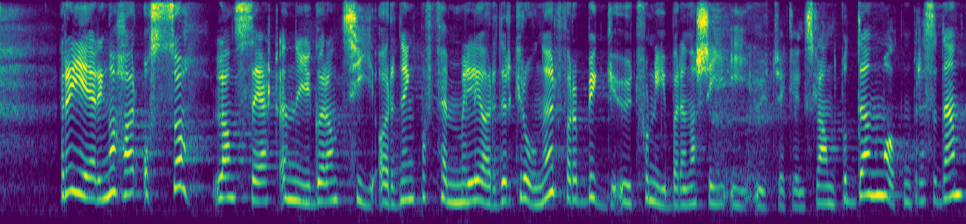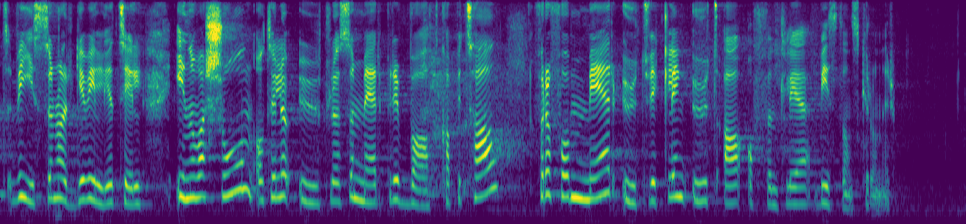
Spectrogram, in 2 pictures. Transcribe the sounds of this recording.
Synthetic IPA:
ɾɛjeːɾɪŋɑɦɑɾɔsɔlɑnseːʈʰɛnːyːɡɑɾɑnt̪ʰiːʔɔɾd̪nɪŋpʰɔfɛmːɪlɪɑɾd̪əɾkʰɾuːnəɾfɔɾɔbʏɡːəʔʉːt̪fɔɳyːbɑːɾəɛnæʂiːʔɪʔʉːt̪ʰʋɪklɪŋslɑnːpʰɔd̪ɛnːmoːt̪n̩pʰɾɛsɪd̪ɛnt̪ʋiːsəɳɔɾɡəʋɪljət̪ʰɪlʔɪnʊʋɑʂuːnɔt̪ʰɪlɔʉːt̪ʰløːsəmeːɾpʰɾɪʋɑːt̪kʰɑpɪt̪ʰɑːlfɔɾɔfoːmeːɾʉːt̪ʰʋɪklɪŋʉːt̪ʰɑʔɔfːənt̪ʰlɪəbiːst̪ɑnskʰɾṵːnə̰ɾ

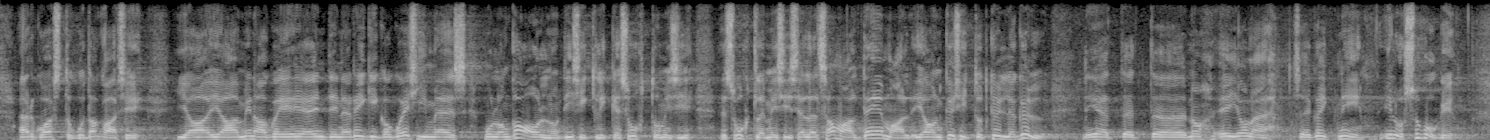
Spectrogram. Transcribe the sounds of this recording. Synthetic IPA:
ærɡ̥uɑst̪uɡut̪ɑɡ̥ɑsʲi | jɑjɑminɑkuje̞nd̪̥ine̞ɾiːɡiko̞ɡ̥ue̞sʲime̞ːsmulːo̞nkɑːo̞lnud̪isiklikːˑe̞suht̪umisi | suht̪le̞misise̞lːe̞lsɑmɑlt̪e̞ːmɑljɑo̞nkysʲit̪ːˑud̪̥kylːjɑkylː | niːe̞t̪ːe̞t̪ːno̞he̞jo̞le̞se̞ːkɤjkːniːilusːuɡ̥uɡ̥i

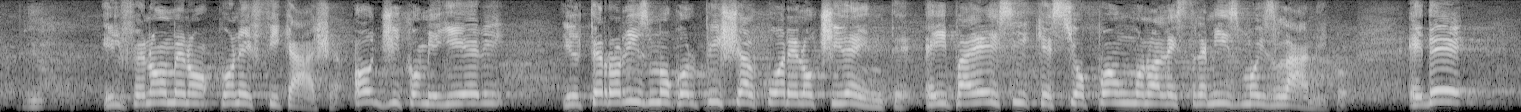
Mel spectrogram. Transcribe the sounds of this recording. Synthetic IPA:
ilfenɔːmenokonefːika̰ːt͡ʃa̰ɔd͡ʒːikomejɛːɾi | ilt̪erːoɾizmokolpiʃːealkwɔːɾelot͡ʃːid̪ɛnt̪eeipaeːsik̟esːiopːɔŋɡonoalːest̪ɾemizmoizlaːmḭko | ed̪ɛ

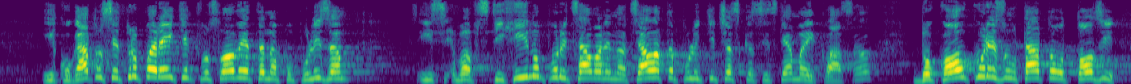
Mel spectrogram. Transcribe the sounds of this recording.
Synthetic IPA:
ikoɡat̪osɛt̪ɾupəɾɛjt̪iŋkfʊslˠɔvijət̪ənɐpopʊlizəm | isvəfst̪ixijnopoɾit̪savɐnɛnɐt̪sʲjalˠət̪əpolit̪it͡ʃɛskəsist̪ɛmɐiklˠasə | d̪okɔlˠkʊɾɛzʊlˠt̪at̪əot̪ːɔzi

